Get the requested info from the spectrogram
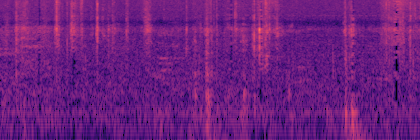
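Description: Pokémon trading cards being gathered up and handled on a cloth-covered tabletop: faint scattered clicks and light rustles of card stock.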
